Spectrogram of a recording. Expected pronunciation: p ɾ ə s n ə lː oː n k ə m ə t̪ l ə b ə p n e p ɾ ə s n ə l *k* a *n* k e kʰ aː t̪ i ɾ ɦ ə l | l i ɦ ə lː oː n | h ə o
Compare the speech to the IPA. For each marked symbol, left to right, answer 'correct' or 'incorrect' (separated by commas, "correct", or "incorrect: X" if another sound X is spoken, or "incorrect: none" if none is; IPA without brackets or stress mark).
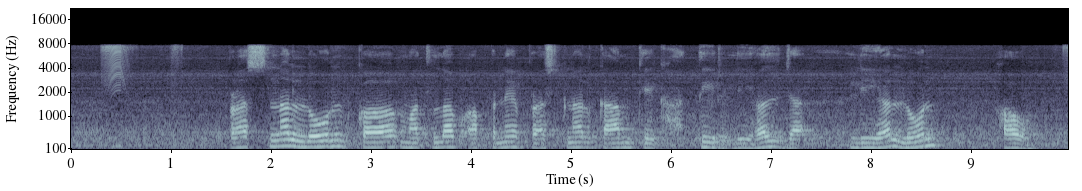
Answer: correct, incorrect: m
